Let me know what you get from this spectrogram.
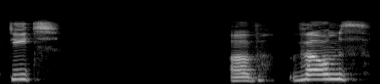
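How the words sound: Worms is said with a German accent, W like V. "proper pronunciation with this of this would probably be"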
